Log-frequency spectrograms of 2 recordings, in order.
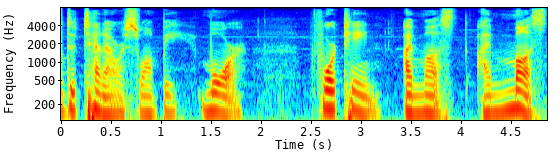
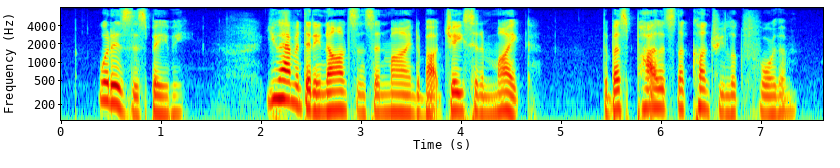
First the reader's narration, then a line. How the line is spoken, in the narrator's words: was suddenly sharply suspicious and said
